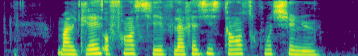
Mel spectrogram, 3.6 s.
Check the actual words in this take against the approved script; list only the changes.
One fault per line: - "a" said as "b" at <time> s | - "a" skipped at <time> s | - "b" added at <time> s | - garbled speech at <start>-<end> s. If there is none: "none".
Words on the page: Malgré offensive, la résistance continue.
none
